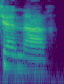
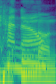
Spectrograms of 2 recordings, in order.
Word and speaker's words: canard: Stupid canard.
